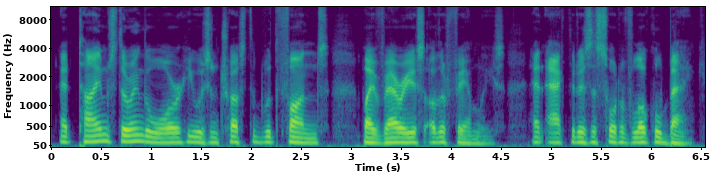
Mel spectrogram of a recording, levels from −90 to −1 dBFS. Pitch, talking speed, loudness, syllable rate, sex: 110 Hz, 200 wpm, -18 LUFS, 5.5 syllables/s, male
